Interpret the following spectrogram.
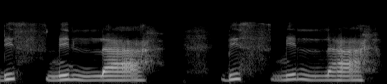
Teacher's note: अल्लाह के नाम का लाम बारीक हो गया। क्यों? क्योंकि पहले ज़ेर आई है।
